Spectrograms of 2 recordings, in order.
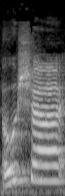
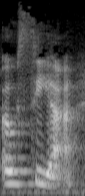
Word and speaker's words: Osea: didn't actually know this I had to look it up because I didn't know how to pronounce the name so this is what the actual brand name looks like so I was like is it OSHA is it osea it's pronounced osia and it stands for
